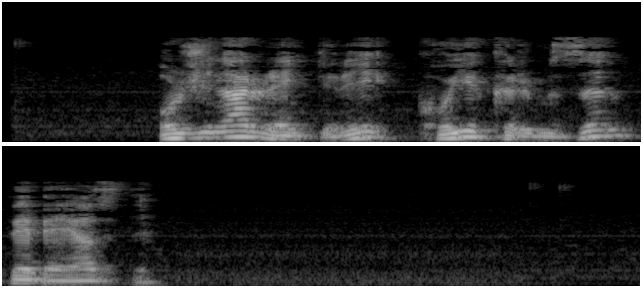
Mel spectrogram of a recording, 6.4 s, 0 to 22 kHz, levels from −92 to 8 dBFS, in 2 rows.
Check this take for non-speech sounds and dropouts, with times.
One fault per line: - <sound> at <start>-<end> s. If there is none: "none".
none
